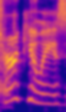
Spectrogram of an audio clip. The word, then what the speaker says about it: Hercules: Well, because Hercules is the way the Romans said it, but in Greek is Heracles.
